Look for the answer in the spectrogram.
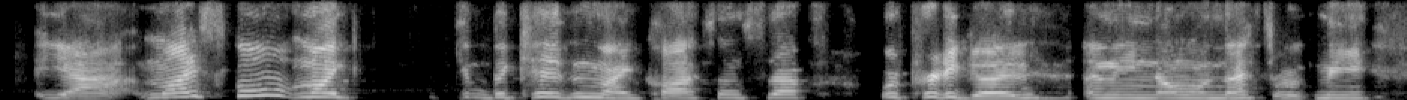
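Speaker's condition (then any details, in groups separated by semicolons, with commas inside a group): Spastic cerebral palsy, mixed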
